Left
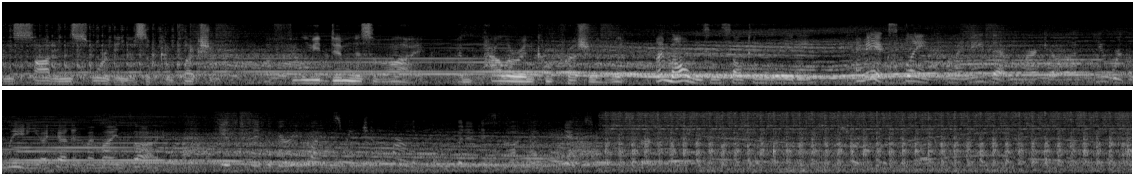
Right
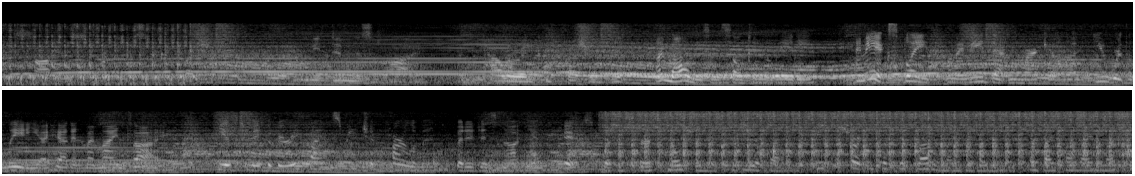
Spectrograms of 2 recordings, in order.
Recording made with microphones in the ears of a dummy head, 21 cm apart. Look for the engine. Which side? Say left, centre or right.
right.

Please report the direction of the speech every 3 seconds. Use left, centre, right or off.
left, left, centre, right, right, right, right, right.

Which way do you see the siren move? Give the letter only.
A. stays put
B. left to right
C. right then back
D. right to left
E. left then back
D.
